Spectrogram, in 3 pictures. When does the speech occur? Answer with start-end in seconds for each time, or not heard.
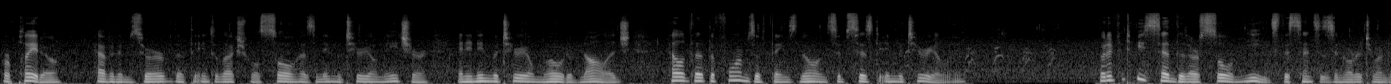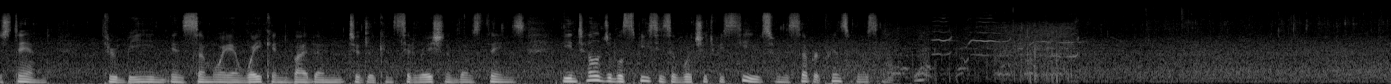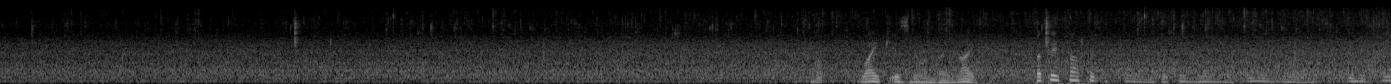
0.0-9.7, 10.9-23.1, 36.4-41.6.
